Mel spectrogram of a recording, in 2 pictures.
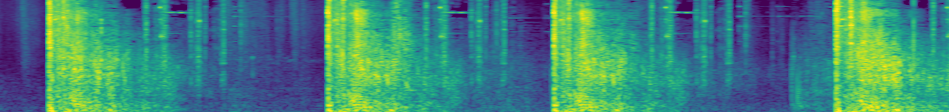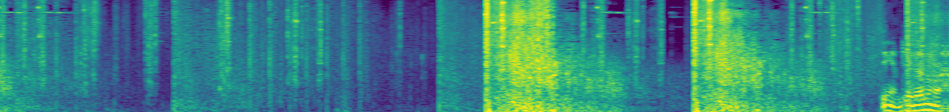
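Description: Loud, close bursts of gunfire from a Fortnite Zero Build match, fired in about seven separate volleys a few seconds apart, each a rapid crackle that tails off before the next, with player talk mixed in.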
